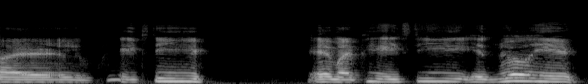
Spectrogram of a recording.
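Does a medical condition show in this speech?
Yes: cerebral palsy.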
